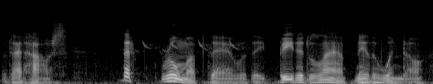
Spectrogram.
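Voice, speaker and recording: A man's voice: rumbling low, expressive, a little slow, muffled recording, a little hiss or hum. An actor playing an earnest, awestruck spaceman longing for home, in a dramatic old-time radio style. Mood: nostalgic.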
